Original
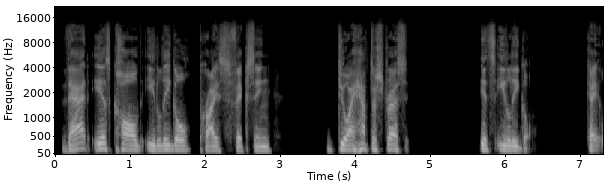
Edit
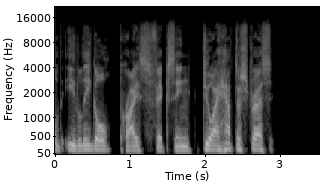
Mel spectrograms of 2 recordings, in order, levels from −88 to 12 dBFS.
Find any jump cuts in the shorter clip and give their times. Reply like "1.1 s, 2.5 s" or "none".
1.9 s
